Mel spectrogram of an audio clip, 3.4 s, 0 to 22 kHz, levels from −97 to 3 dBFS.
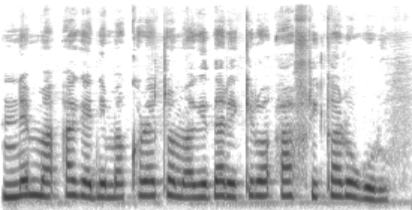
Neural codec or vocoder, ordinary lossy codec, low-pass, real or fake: none; none; 19.8 kHz; real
